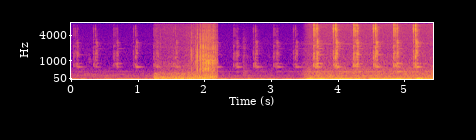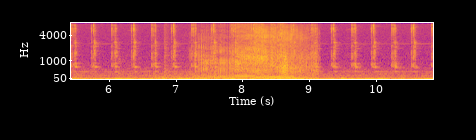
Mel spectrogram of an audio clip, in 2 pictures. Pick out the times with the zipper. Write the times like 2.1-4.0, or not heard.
1.2-2.2, 6.7-9.2.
